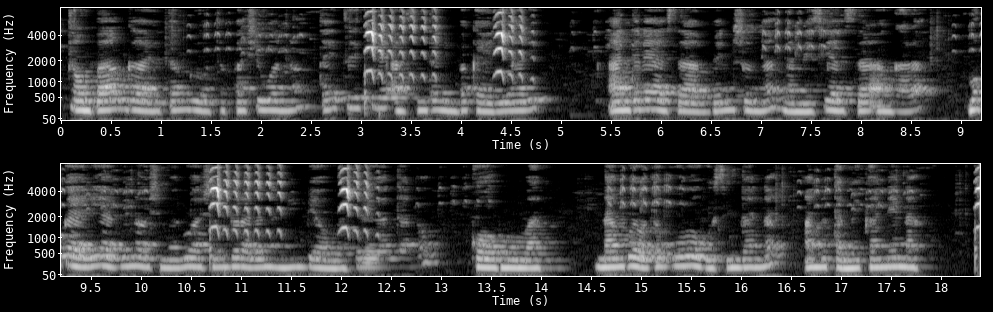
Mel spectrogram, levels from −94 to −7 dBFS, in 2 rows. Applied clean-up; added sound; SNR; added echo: classical method WPE with log-MMSE.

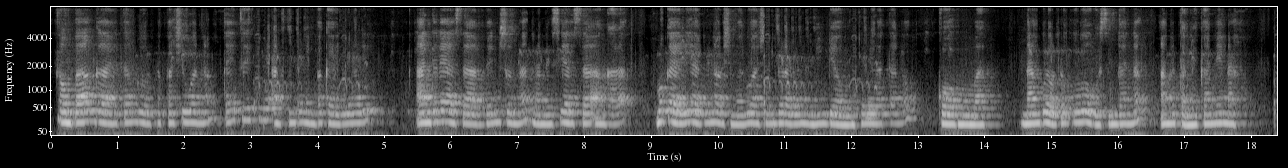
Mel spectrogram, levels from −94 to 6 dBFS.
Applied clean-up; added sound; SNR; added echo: neural separator model SepFormer DNS4.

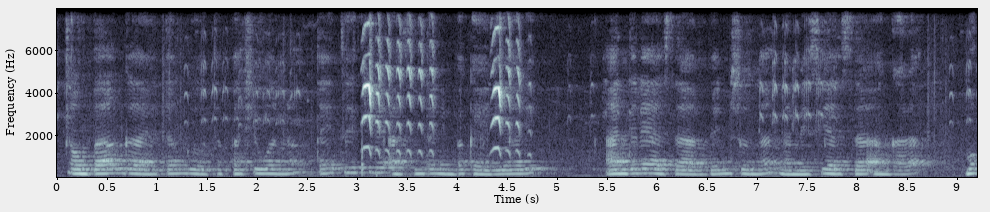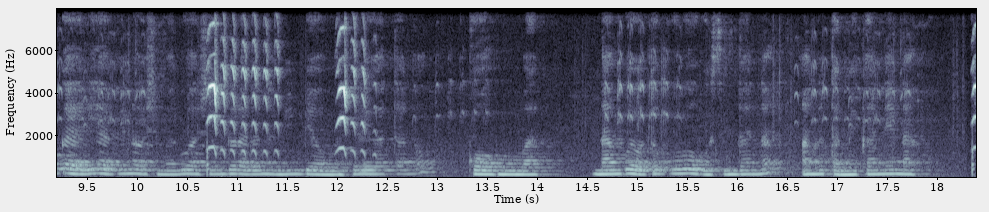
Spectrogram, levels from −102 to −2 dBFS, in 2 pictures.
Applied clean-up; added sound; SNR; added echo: none; Bird vocalization, bird call, bird song; -5 dB; reverberation time 0.8 s.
